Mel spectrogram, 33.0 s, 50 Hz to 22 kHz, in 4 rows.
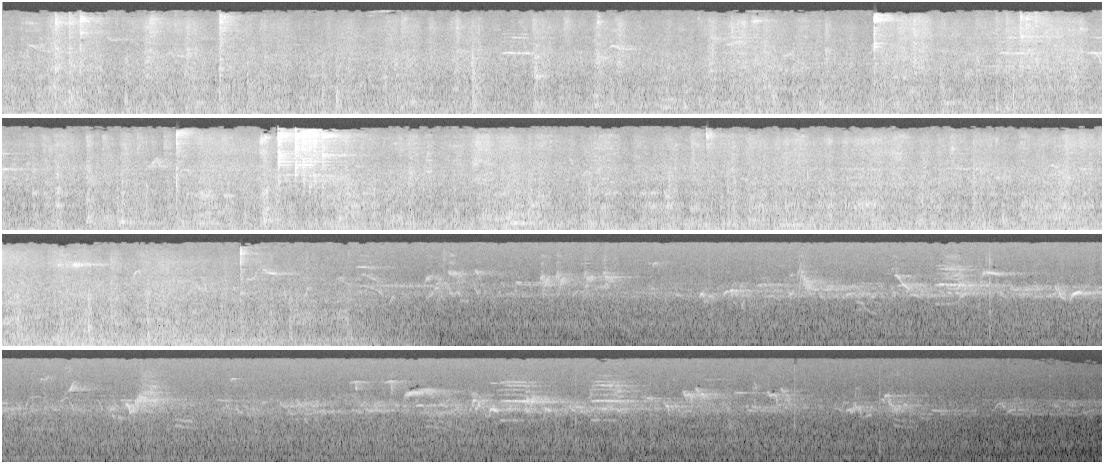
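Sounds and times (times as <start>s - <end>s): train rumble: 0.0s - 19.7s
birds chirping: 0.0s - 33.0s.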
